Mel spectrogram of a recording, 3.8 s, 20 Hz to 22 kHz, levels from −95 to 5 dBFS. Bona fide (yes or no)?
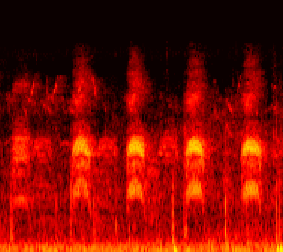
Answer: yes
